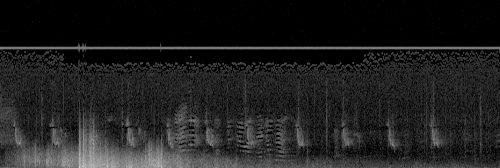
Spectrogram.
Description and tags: This is a loud crack. A sharp quick hit.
